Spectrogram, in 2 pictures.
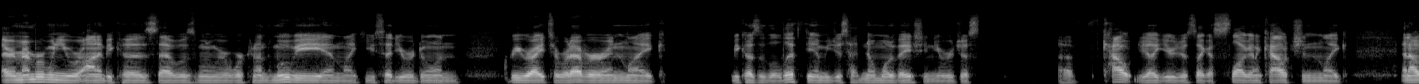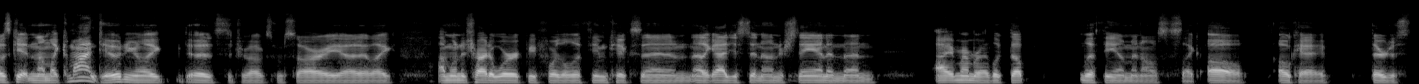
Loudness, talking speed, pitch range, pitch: -25 LUFS, 230 wpm, 85-95 Hz, 90 Hz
